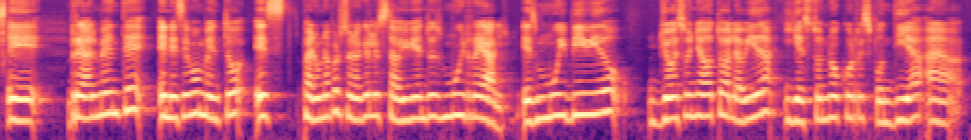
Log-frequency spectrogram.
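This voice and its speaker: A woman speaks with a Bogotá accent at a fairly high pitch, her intonation fairly even. Audible room echo surrounds her voice. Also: moderate pace, hardly any pauses. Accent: Colombian Spanish (Bogotá). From Colombia, Bogotá. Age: 30s. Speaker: guest sharing spiritual testimony. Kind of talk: personal testimony.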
